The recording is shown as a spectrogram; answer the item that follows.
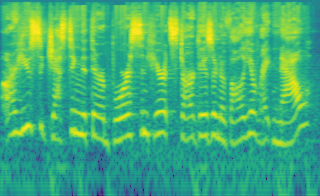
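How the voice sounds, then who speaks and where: A woman's voice: a little high, a little fast, a little hiss or hum, close to an everyday voice. A woman voicing an earnest, polite young boy lieutenant in a video game, speaking dutifully.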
